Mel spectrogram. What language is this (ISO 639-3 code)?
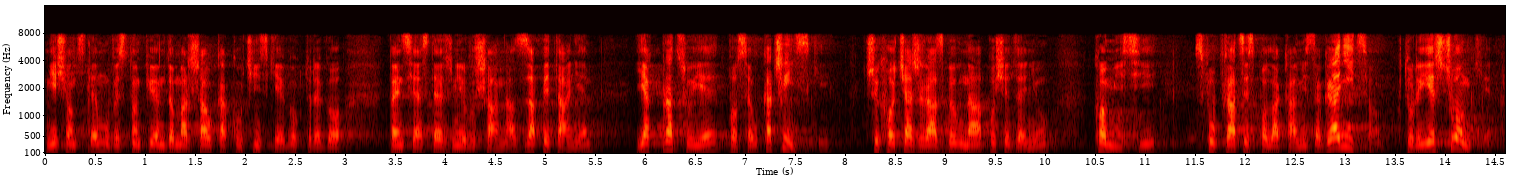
pol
